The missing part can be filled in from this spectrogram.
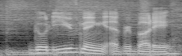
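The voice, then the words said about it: Dracula impression voice. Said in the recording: “That was my Dracula impression.”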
